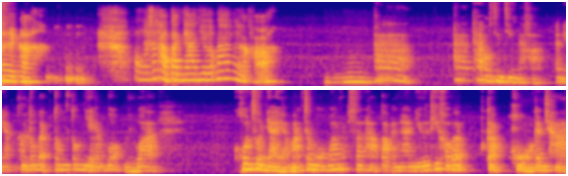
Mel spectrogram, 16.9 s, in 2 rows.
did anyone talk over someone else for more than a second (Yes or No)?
No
